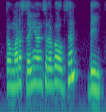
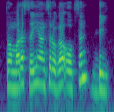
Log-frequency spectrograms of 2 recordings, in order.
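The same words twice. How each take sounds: No difference in how they are said.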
